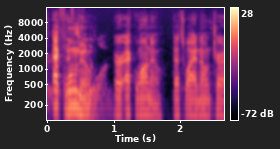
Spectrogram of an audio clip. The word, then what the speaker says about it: Ekwonu: It's Ekwonu. That's why I don't try to pronounce this, because his name is Ikwem Ekwonu.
